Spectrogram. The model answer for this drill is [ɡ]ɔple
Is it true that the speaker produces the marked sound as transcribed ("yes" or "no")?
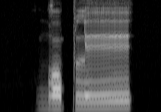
yes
